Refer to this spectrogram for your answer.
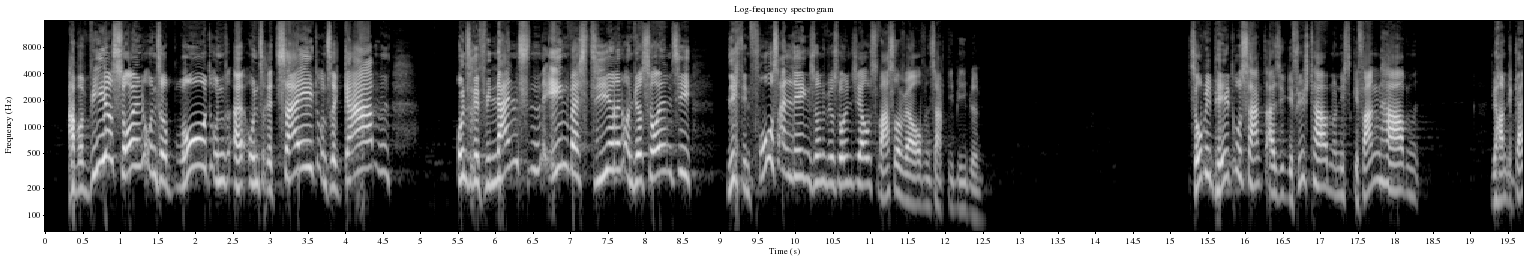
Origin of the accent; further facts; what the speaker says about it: Swabia, Germany; accent: Swabian; Also ich komme ja aus dem Stamm der Schwaben, hört man ja noch in meinem Akzent.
